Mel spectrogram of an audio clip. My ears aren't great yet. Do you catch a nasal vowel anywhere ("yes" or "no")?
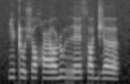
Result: no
